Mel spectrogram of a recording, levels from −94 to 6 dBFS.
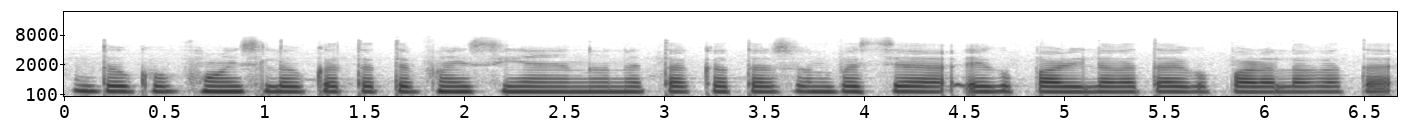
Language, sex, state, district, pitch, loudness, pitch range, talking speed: Bhojpuri, female, Uttar Pradesh, Ghazipur, 215 Hz, -25 LUFS, 210-220 Hz, 145 wpm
